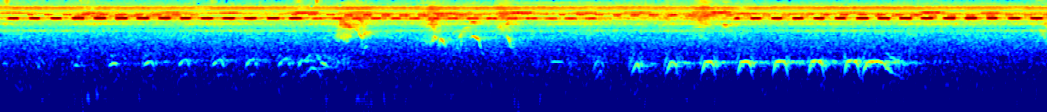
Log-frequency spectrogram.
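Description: Two runs of short, quick hooting calls, a brief one near the start and a longer one in the second half, over a steady pulsing insect trill, with a few short bird chirps in between.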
